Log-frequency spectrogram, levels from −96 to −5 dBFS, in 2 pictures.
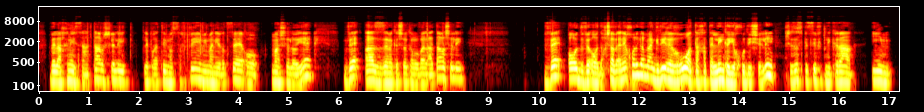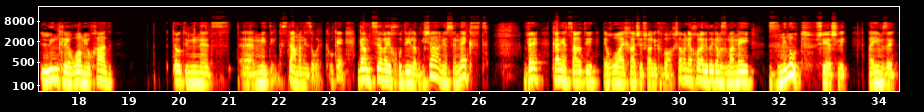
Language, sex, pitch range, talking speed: Hebrew, male, 115-145 Hz, 120 wpm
